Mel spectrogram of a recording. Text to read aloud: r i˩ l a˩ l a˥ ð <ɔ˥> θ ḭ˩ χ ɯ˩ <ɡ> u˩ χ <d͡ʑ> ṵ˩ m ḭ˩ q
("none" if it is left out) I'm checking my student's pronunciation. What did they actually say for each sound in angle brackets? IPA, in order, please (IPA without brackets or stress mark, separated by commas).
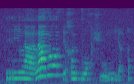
ɔ˥, ɡ, ɕ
